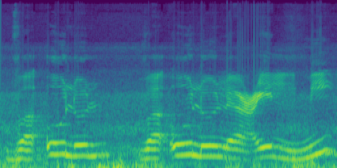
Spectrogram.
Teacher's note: وَأُولُو الْعِلْمِ، عین کا مخرج کا دھیان رکھیں، یہ جو عین آپ کو نظر آ رہا ہے یہ حلق سے نکلتا ہے اور اس کا مخرج کافی واضح ہے۔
